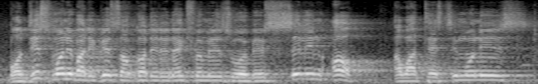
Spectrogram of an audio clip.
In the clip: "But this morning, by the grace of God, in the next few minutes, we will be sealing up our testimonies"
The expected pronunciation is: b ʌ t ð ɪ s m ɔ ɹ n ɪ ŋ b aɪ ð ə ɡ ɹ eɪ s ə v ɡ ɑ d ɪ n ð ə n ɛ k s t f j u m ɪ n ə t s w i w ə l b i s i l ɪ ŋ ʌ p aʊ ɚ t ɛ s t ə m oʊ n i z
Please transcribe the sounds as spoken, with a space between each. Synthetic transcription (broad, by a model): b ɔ t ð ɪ s m ɔ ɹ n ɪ b aɪ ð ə ɡ ɹ eɪ s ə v ɡ ɑ d ɪ n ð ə n ɛ k s t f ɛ m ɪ l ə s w w ə l b i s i l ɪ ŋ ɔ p aʊ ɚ t ɛ s t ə m oʊ n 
